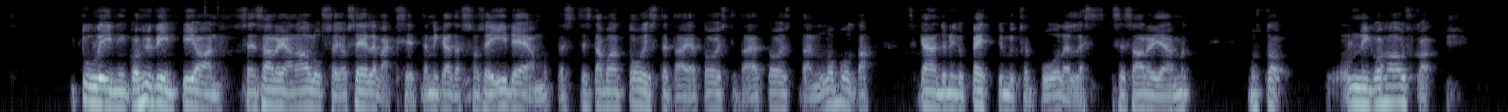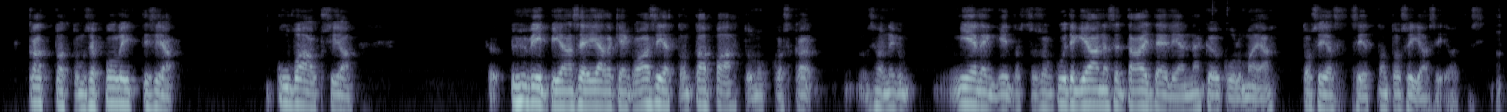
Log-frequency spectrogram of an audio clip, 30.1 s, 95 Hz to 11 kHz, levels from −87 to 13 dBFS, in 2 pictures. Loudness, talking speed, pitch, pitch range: -25 LUFS, 135 wpm, 115 Hz, 105-125 Hz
